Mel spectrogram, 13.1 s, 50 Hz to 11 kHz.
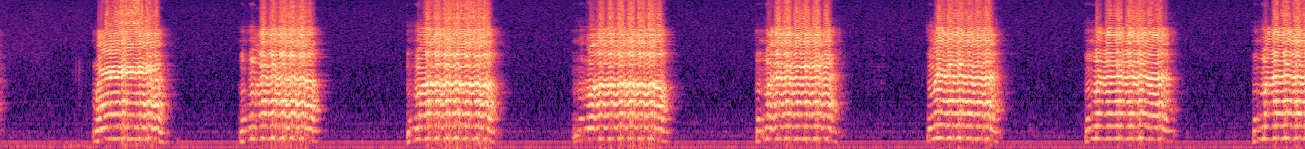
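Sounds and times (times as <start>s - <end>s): man bleating like a goat: 0.9s - 1.8s, 2.4s - 3.3s, 4.1s - 5.1s, 5.8s - 6.8s, 7.6s - 8.5s, 9.3s - 10.1s, 10.8s - 11.8s, 12.5s - 13.0s.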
